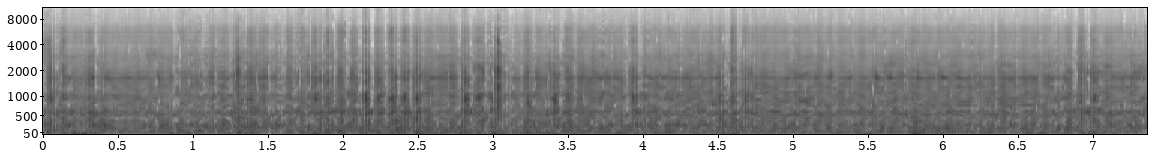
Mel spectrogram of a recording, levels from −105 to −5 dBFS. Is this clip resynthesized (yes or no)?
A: yes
